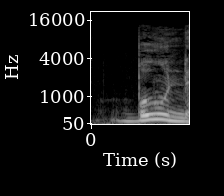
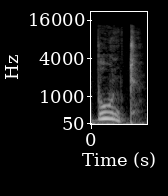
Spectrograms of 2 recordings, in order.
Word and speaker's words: Bundt: and it was called a Bund. They referred to it as a Bund pan, B-U-N-D. But they pronounced it in German, D's sound like T's, and so they pronounced it Bundt.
